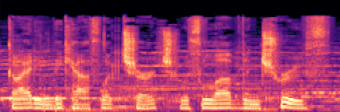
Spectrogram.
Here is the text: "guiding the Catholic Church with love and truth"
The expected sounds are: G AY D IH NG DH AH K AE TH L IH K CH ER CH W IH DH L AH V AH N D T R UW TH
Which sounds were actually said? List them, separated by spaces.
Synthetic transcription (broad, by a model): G AY D IH NG DH AH K AE TH L IH K CH ER CH W IH DH L AH V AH N T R UW TH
